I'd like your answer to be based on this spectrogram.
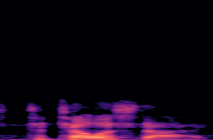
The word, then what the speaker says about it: tetelestai: It's a Greek word, and I don't usually get into word studies too much, but it's pronounced tetelestai.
